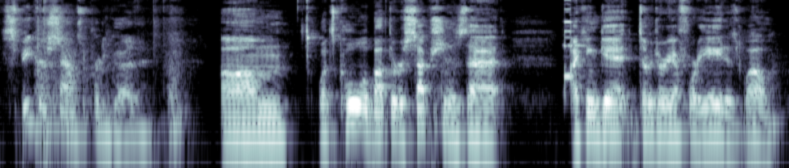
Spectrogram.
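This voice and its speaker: A weather radio hobbyist shows off a gadget on an unscripted vlog, speaking in a mid-range voice at an unhurried pace. He is casual, hesitant and repetitive, and the recording has an echoey room with background hiss.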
